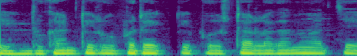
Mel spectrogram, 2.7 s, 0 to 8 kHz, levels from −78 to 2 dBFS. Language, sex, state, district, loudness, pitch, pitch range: Bengali, male, Assam, Hailakandi, -16 LUFS, 105 Hz, 105-110 Hz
